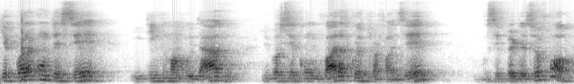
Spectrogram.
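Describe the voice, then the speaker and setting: In a room with audible echo, a man speaks in a dark, mellow tone that is somewhat breathy. His loudness swings widely. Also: medium pitch for a man, ordinary pitch variation. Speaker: podcast co-host. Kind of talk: casual chat. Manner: fast.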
